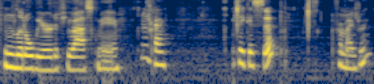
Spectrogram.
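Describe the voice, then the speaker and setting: This young woman's mukbang vlog has her chatting informally over food, with plenty of fillers and mild swearing. She speaks at a moderate pace in a slightly mellow, mid-range voice, with a little hiss or hum present.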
